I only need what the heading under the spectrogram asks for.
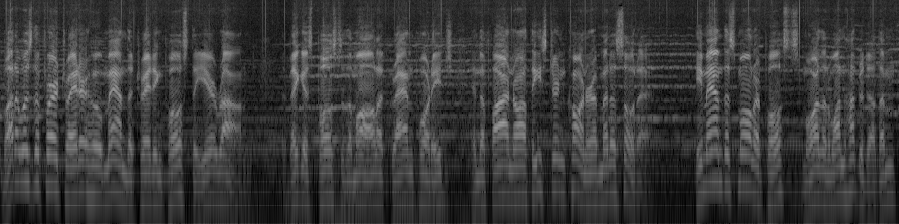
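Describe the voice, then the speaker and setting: A man's voice: mid-range voice, poor audio. A man with an American accent reading scripted narration for a 1950s radio documentary.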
